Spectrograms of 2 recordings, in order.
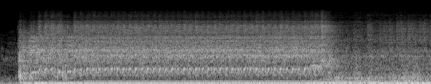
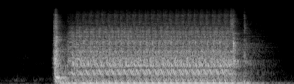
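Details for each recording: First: Bombardier Sea-Doo Sportster 1800 jet boat, twin Rotax 717 two-stroke engines, on land after sitting 18+ months in a barn (compression about 140–150 psi): brief cranking, then catches and runs loud and steady with a crisp two-stroke buzz; both engines running normally. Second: Sea-Doo Sportster 1800 jet boat, twin Rotax 717 two-stroke engines, stored 18+ months in a barn, fuel gauge at zero: even starter churn about four beats a second, never firing; cranks but won't start, owner suspects no fuel.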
